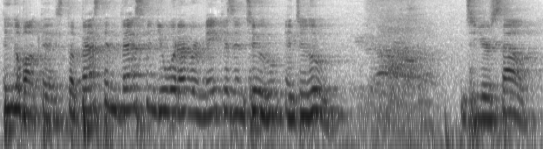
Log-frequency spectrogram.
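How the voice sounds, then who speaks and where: A man giving a motivational stage talk to a live audience, slangy and energetic, telling stories and quizzing the crowd. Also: high-pitched, fast. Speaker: business coach speaking at a recruiting meeting. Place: event hall with a live audience. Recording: roomy hall, mic from a distance, faint background noise.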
